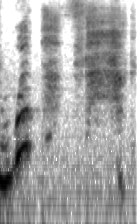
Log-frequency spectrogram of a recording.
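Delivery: high, drawn-out mock scream, held back in volume; strangled, stretched-out shriek of outrage; retold scream. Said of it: "So I screamed".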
